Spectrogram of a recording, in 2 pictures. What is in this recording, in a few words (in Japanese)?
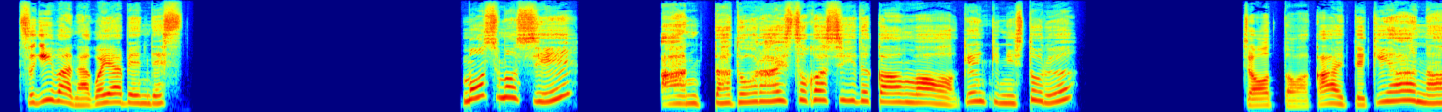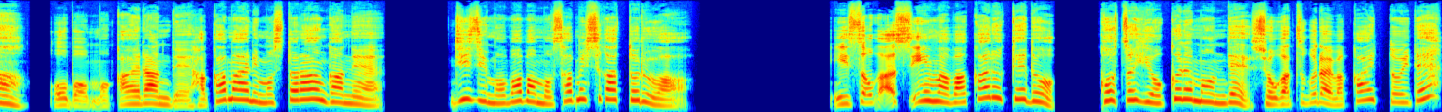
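方言, 名古屋弁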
